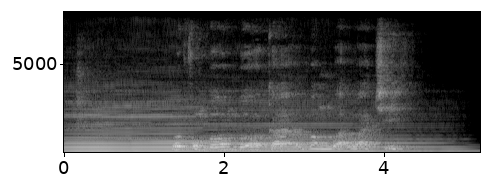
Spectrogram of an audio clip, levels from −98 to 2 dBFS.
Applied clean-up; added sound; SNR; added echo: none; Bowed string instrument; 3 dB; reverberation time 0.9 s.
